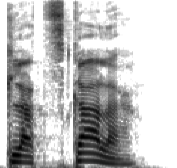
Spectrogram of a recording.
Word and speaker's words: Tlaxcala: Cintia Berenice dice que se pronuncia Tlaxcala.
